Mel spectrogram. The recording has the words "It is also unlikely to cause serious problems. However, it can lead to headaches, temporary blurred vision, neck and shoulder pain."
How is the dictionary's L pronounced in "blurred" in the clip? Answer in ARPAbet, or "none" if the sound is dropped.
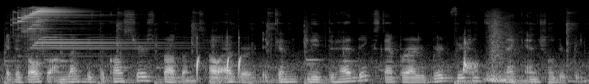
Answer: none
